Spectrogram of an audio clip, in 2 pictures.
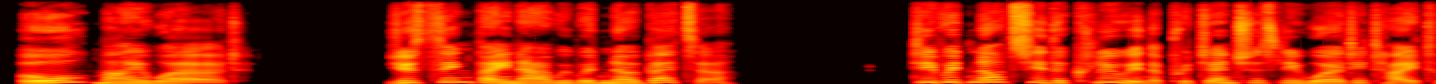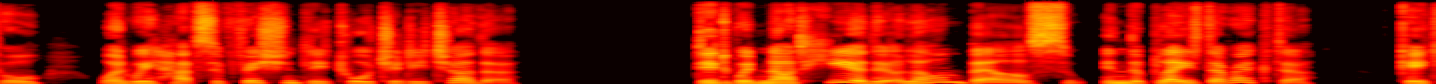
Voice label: English Narrative Sample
